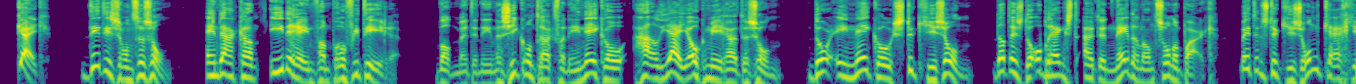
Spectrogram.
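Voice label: Explainer Videos Dutch, male; Dutch voiceover; Nederlandse stemacteur; Eneco Stukje Zon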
